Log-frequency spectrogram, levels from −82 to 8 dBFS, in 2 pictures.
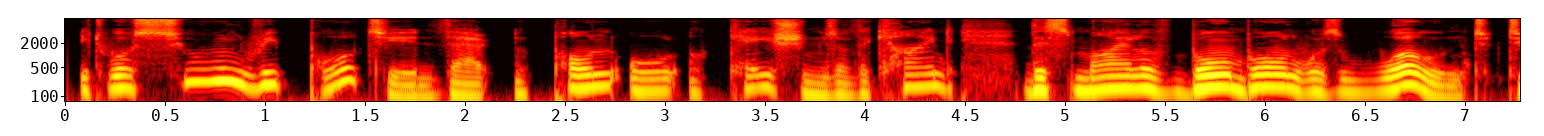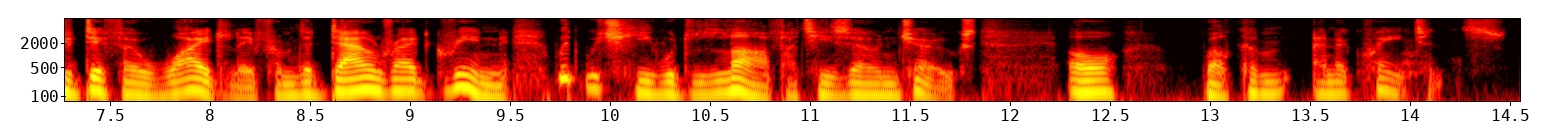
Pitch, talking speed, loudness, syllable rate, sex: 125 Hz, 155 wpm, -21 LUFS, 4.3 syllables/s, male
